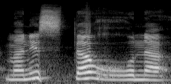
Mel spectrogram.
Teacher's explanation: غین کی ادائیگی کے وقت اس کو موٹا کریں گے اور تا کو باریک رکھیں گے. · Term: غین موٹا حرف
